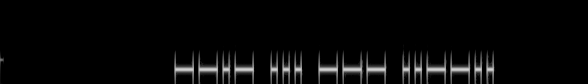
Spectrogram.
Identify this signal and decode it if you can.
Morse code, heard as a keyed tone, about 20 wpm, 700 Hz. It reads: QSO?
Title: Q-Codes with Spoken Meaning - 20wpm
